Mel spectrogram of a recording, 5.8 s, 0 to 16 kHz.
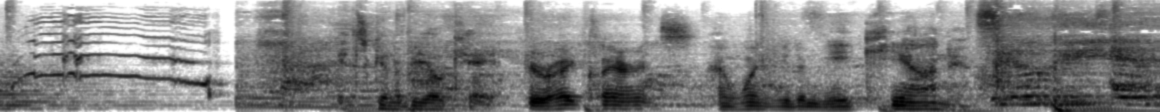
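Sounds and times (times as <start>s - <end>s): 
small kitten meowing: 0.1s - 1.2s
speech: 1.8s - 5.7s.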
